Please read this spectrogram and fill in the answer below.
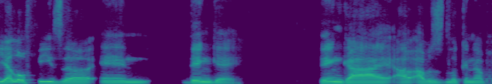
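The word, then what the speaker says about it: dengue: FEA and and ding dingi I was looking up how to pronounce this word and I was seeing all these different ways to pronounce it but I think it's ding d n g e uh so ultimately female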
